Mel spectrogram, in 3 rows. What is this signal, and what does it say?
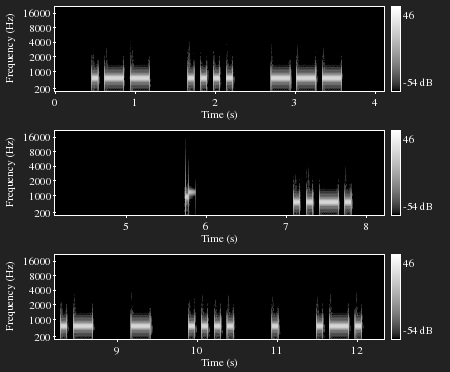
Morse code, heard as a keyed tone, about 15 wpm, spaced as for 11 wpm, 700 Hz. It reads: WHO FATHER
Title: 2x Character Spacing - Top 300 Words - 15wpm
